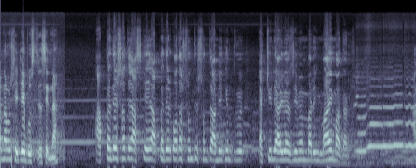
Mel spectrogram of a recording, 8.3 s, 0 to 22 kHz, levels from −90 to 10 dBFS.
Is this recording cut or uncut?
cut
